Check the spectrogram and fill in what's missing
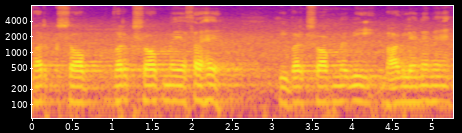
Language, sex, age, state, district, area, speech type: Hindi, male, 30-45, Madhya Pradesh, Hoshangabad, rural, spontaneous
